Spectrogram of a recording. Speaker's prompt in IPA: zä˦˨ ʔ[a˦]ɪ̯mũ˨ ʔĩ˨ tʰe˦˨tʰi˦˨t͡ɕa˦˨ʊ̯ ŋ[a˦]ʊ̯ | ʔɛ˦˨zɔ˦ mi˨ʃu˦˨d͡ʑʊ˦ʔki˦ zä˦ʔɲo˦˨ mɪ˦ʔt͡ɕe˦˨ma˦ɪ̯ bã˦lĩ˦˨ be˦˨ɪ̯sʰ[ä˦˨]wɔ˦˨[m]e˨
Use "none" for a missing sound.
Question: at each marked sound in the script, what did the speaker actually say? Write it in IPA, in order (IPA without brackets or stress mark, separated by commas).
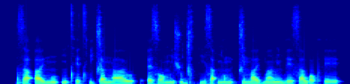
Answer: a˨, a˦, ä˦, pʰ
